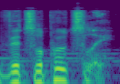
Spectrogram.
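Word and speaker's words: Vitzliputzli: The name given to this being may be expressed by a combination of syllables that approximate vitz leaputsi. Vitz leaputzi was a human being.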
